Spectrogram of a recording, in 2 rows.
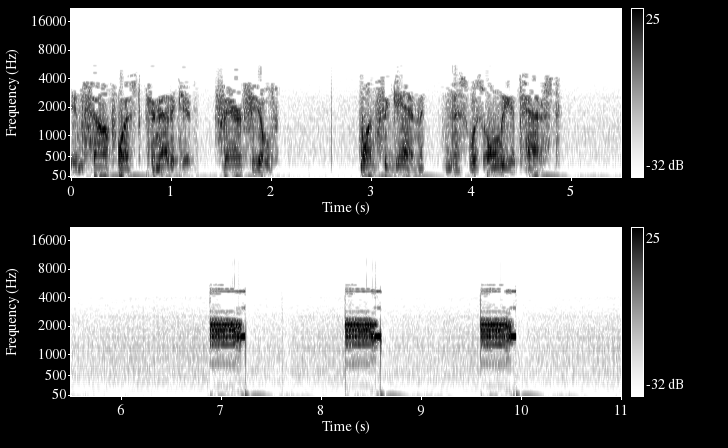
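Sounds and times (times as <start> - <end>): buzzy two-tone digital data bursts: 6.9 - 7.3, 8.2 - 8.7, 9.6 - 10.0.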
